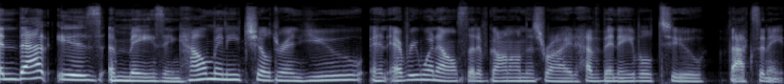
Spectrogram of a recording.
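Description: Her pitch fairly low, a woman speaks at a fairly slow pace with ordinary pitch variation and hardly any pauses, in a very clean recording with a silent background. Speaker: podcast host. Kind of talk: casual interview. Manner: upbeat, enthusiastic.

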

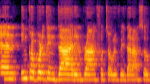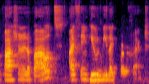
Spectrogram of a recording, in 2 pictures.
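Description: A woman's fairly quick speech in a Spanish accent, with hardly any pauses and big swings in loudness. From Cuba. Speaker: photographer. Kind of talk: interview. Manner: halting.

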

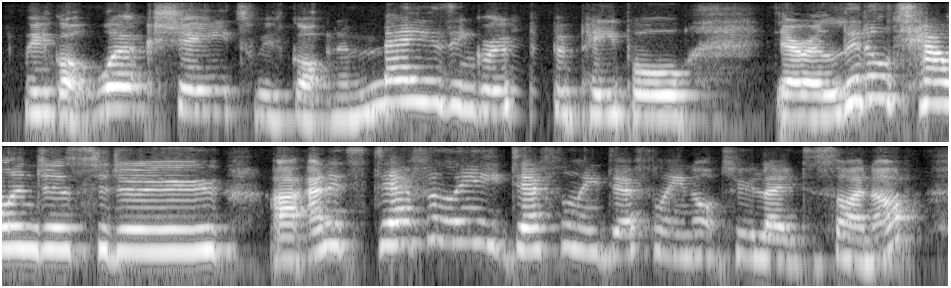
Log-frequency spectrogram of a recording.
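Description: Lively intonation and an animated tone mark this fairly quick delivery. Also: woman, high pitch for a woman. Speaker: astrologer and radio host. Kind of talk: live call-in radio show. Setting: home office.

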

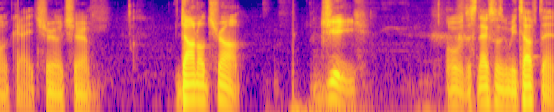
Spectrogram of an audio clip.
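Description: A man with a very deep, low pitch talks at a moderate pace, with lively intonation, vocal fry, big swings in loudness, and long, frequent pauses. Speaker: podcast host and YouTuber. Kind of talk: casual interview chat.

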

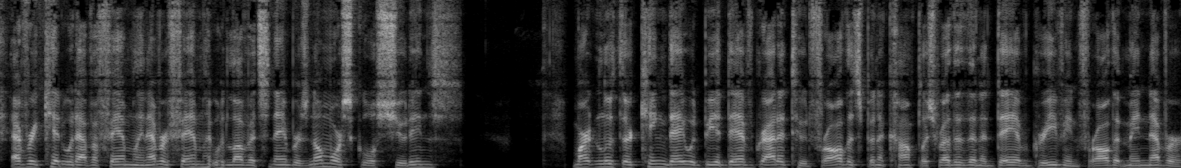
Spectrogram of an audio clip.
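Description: A man with a plain, everyday voice speaks at a fairly quick pace, at a medium pitch and with fairly even intonation. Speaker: podcast host and Bible teacher. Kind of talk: fervent closing prayer, spoken aloud to God, earnest and pleading; devotional teaching, scripture study talk.

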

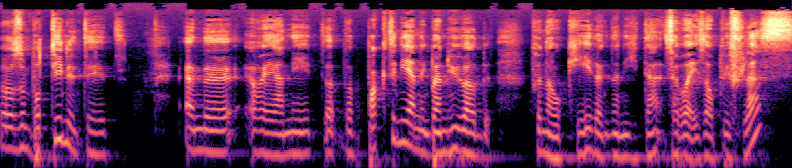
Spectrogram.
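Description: A woman with a Flemish accent, very deep and low in pitch, at a fairly quick pace with ordinary pitch variation. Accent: Flemish Dutch. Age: 60s. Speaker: writer and theatre maker. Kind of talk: live interview before audience. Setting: stage with audience. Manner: halting.

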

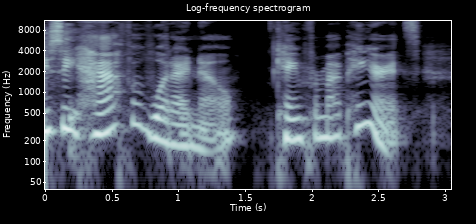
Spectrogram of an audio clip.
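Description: Here is a woman with a plain, everyday voice and an American accent. She talks at a moderate pace with lively intonation. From small-town US. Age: 40s. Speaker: podcast host, personal finance educator. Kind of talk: scripted narration.

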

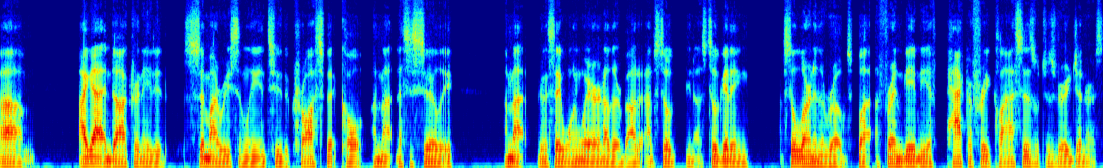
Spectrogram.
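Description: A man with an American accent talks at a fairly quick pace in a plain, everyday voice, fairly low in pitch with fairly even intonation, on a very clean recording with a silent background and a dry, close sound with no echo. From US South. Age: 40s. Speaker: pastor. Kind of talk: casual chat.

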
